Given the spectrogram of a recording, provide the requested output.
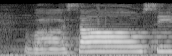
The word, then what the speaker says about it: ವಾಸಾಂಸಿ: ವಾಸಾಸಿ ಜೀರ್ಣಾನಿ ಯಥಾ ವಿಹಾಯ ನವಾನಿ ಗೃಹಣಾತಿ ನರೋಪರಾಣಿ ತಥಾ ಶರೀರಾಣಿ ವಿಹಾಯ ಜೀರ್ಣ ನ್ಯಾಯಾನಿ ಸೈಯಾತಿ ನವಾನಿ ದೇಹಿ ವಾಸಾಸಿ ಜೀರ್ಣಾನಿ ಯಥಾವಿಹ ವಾಸಾಂಸಿ ಅನುಸ್ವಾರದ ಉಚ್ಚಾರಣೆ ವ ರೀತಿ ಬರಬೇಕು ವಾಸಾಂಸಿ ಜೀರ್ಣ ಜೀರ್ಣ ಎರಡು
